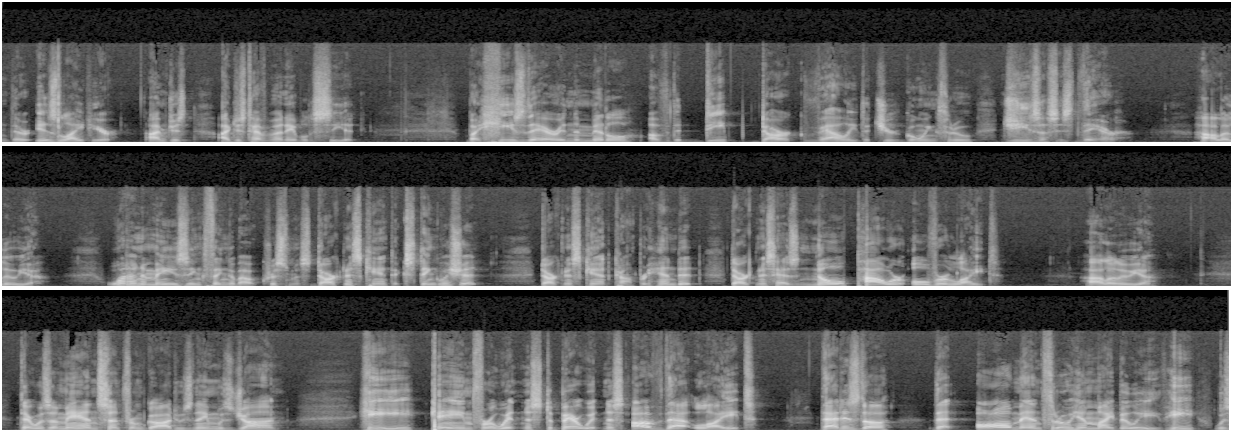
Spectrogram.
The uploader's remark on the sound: Calvary Assembly of God live Stream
